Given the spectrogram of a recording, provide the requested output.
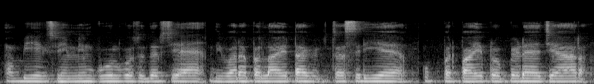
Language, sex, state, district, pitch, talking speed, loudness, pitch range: Hindi, male, Rajasthan, Nagaur, 140 Hz, 120 wpm, -16 LUFS, 135-140 Hz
